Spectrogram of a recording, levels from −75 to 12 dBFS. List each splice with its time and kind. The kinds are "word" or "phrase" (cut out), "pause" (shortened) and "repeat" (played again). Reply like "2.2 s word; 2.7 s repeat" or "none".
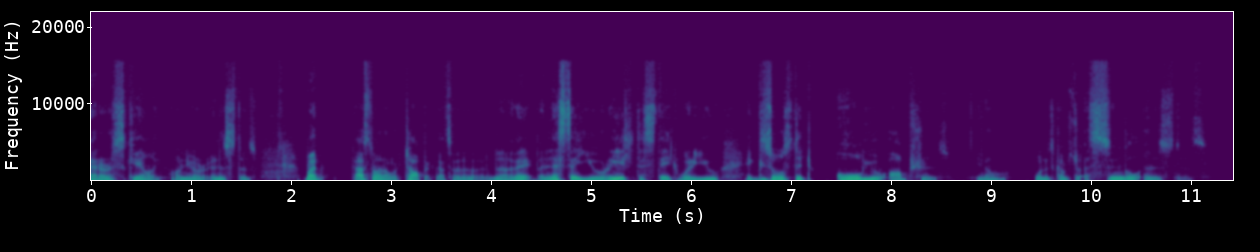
none

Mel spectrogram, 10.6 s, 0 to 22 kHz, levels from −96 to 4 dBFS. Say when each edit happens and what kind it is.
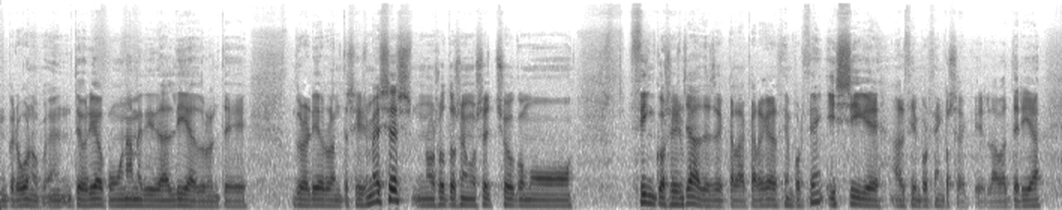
6.8 s word; 9.5 s word

